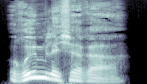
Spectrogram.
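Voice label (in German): "rühmlicherer", German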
